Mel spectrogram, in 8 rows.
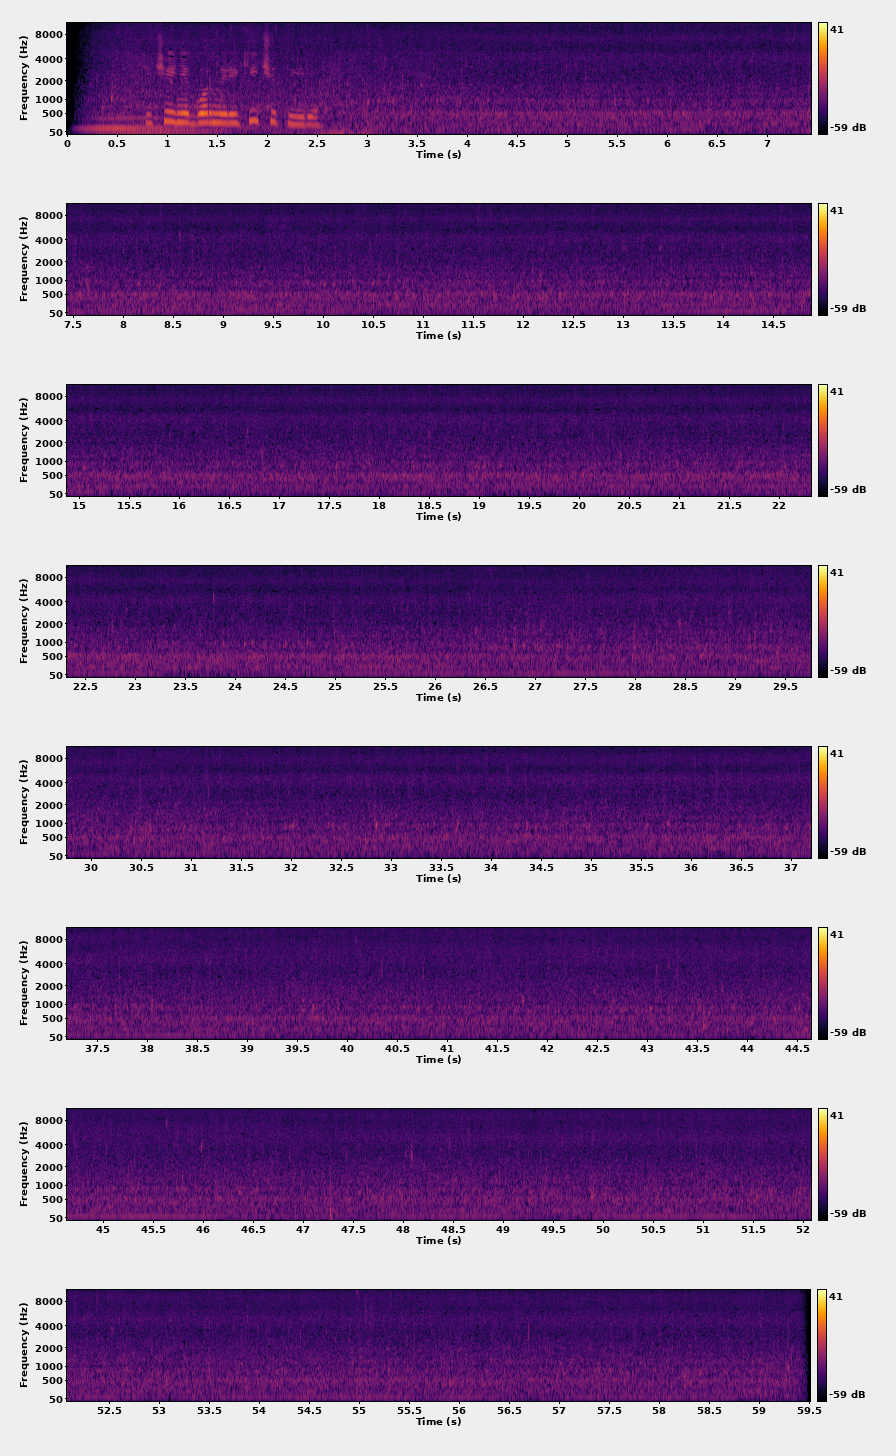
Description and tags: Mountain River 4(3)
various spots on small river
river, Small, field, water, field-recording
